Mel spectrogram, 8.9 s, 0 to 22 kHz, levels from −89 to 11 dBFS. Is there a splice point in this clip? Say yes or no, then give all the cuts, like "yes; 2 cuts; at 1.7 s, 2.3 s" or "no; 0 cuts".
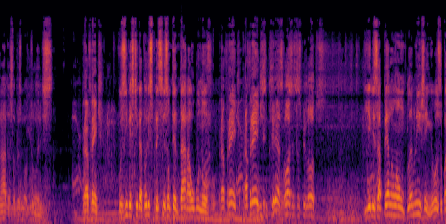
no; 0 cuts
